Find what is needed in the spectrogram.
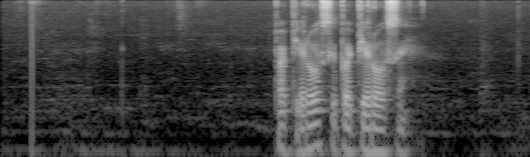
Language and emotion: Russian, neutral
